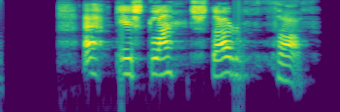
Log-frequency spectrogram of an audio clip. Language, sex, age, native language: Icelandic, male, 7, Icelandic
